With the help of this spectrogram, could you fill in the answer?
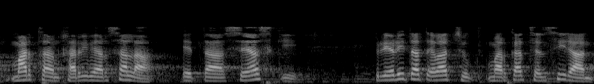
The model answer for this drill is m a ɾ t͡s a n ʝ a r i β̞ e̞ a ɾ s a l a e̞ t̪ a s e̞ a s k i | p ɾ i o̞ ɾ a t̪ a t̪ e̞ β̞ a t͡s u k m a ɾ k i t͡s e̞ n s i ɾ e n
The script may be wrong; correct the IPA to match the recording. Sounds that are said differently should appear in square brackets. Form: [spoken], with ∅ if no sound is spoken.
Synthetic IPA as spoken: m a ɾ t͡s a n ʝ a r i β̞ e̞ a ɾ s a l a e̞ t̪ a s e̞ a s k i | p ɾ i o̞ ɾ [i] t̪ a t̪ e̞ β̞ a t͡s u k m a ɾ k [a] t͡s e̞ n s i ɾ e n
